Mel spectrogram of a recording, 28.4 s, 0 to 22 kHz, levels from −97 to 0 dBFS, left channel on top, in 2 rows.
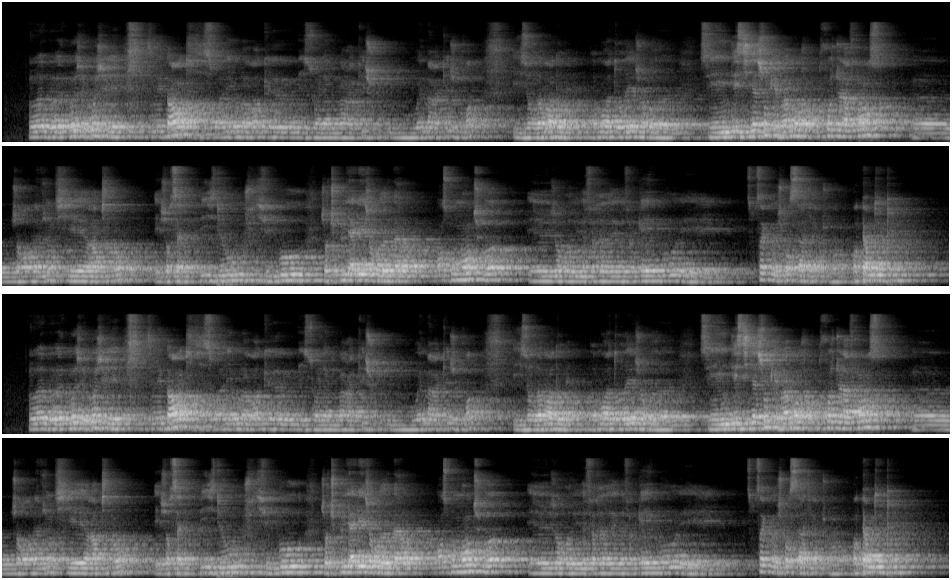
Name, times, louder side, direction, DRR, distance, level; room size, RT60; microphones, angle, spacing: voice 1, 0.4-8.5 8.8-10.1 10.5-13.2 13.6-16.1 16.5-16.9 17.2-20.4 20.7-21.7 22.1-24.9 25.5-27.5, right 1 dB, 10° right, -2 dB, 0.8 m, -29 dB
6.9 x 5.7 x 3.2 m, 2.4 s
head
